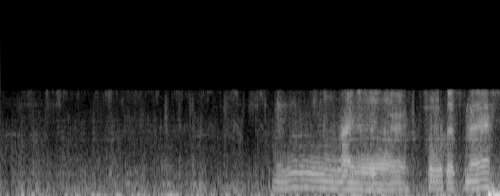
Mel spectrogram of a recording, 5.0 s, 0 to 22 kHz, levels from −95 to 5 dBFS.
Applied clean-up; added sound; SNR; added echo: neural separator model SepFormer DNS4.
